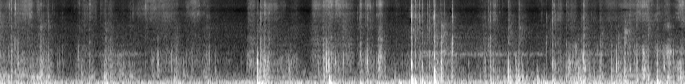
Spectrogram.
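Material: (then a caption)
Woven polypropylene. Fingertips and nails grip and scratch the top edge of a large printed Aldi reusable tote bag made of woven polypropylene plastic, held on the lap. A steady, low-weighted crinkly rustle and scratching runs throughout, with a few sharper crackling grabs standing out along the way.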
